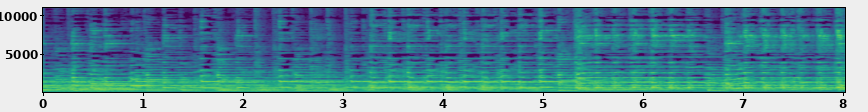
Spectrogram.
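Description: Guzheng played solo: a fast stream of plucked notes that ring on one over another.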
